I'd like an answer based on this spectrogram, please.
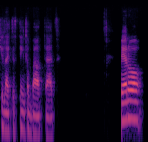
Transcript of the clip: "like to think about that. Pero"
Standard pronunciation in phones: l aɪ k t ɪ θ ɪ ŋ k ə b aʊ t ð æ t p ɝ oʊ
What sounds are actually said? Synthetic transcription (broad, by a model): l aɪ k t ɪ θ ɪ ŋ k ə b aʊ t ð æ t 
